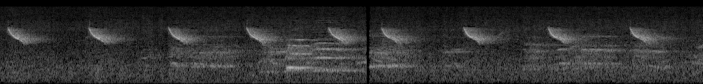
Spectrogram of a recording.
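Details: Common tailorbird, an adult, in Ubon Ratchathani, Thailand, 11 April 2022, calling steadily: nine shrill downslurred notes at an even pace of under a second apart, while other birds chatter more quietly in the middle.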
